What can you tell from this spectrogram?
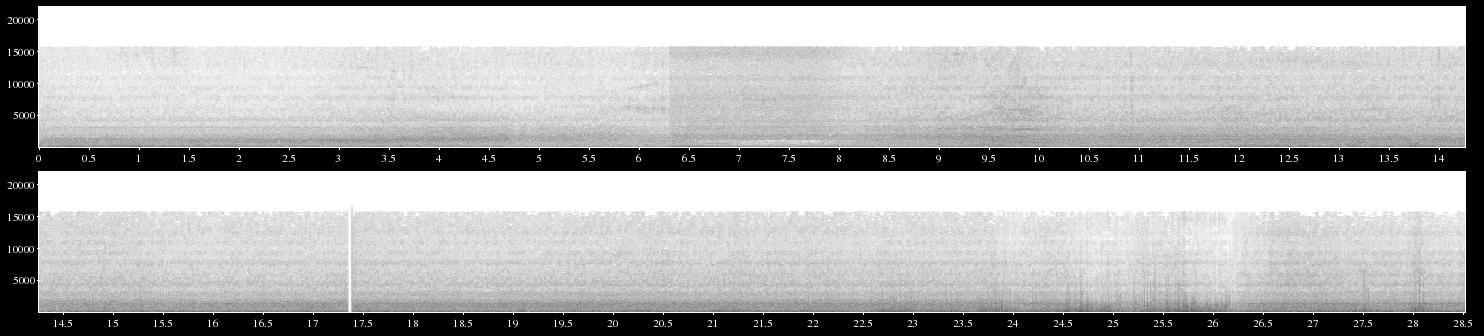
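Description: A car driving: steady tyre and road noise with a low rumble, dipping briefly about six seconds in, then growing louder over the second half as the car picks up speed.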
